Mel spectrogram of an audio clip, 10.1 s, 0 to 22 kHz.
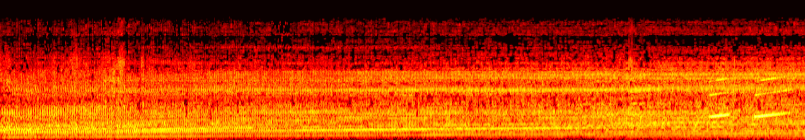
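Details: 80cc small two-stroke engine screaming loud with an uneven, hunting note wandering in pitch; owner suspects a carburetor problem with a leak at the intake manifold, not confirmed.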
